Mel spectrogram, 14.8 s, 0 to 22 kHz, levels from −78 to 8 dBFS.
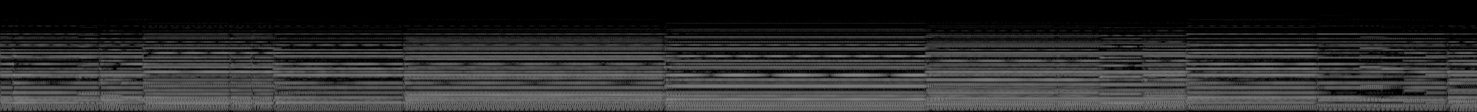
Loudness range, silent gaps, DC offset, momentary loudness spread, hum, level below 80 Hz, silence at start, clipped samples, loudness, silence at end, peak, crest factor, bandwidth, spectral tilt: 2 LU; none; under 0.1%; 4 LU; none; -74 dBFS; 0 s; under 0.1%; -33 LUFS; 0 s; -22 dBFS; 12 dB; 16 kHz; -3.5 dB/octave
